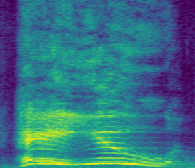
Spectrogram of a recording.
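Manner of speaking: loud high roar; roaring lion. Acted. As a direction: shout down into the well. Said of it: "roared the lion".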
